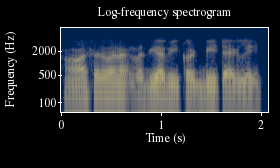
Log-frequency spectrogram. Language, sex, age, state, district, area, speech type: Punjabi, male, 18-30, Punjab, Hoshiarpur, urban, conversation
